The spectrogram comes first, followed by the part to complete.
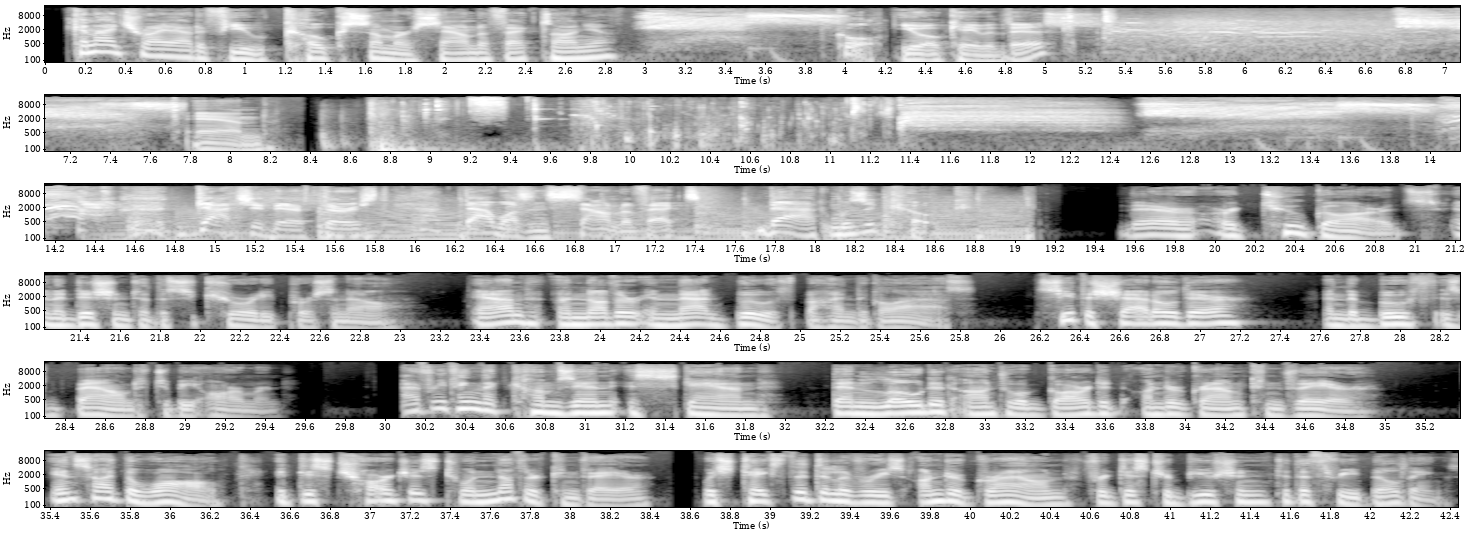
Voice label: accent, USA standard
